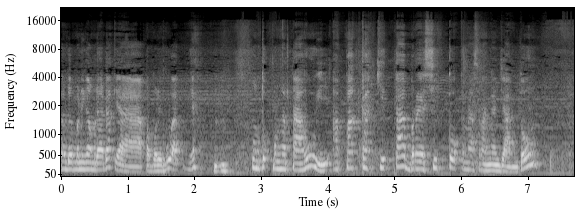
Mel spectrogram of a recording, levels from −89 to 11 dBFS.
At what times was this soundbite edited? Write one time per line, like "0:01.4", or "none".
0:02.8
0:03.8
